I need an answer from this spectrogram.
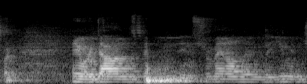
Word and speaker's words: Dan: This is one of three seminars that Don Rohme will present. And even though it's spelled D-A-N, it's pronounced D-O-N, just in case you need to know that for whatever reason.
